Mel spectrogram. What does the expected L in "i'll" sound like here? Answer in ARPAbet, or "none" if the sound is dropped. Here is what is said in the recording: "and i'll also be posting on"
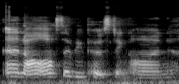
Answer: L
